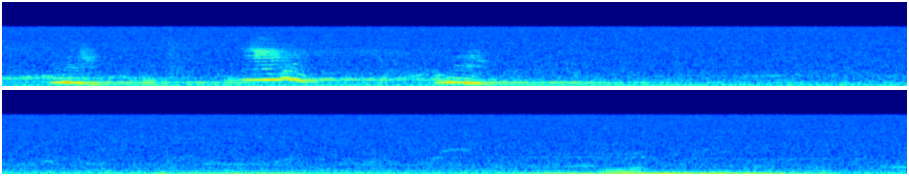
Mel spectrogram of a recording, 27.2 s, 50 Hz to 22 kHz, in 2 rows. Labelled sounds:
3.6	5.1	humpback whale, 1.0 to 2.8 kHz
6.8	7.1	humpback whale, 0.90 to 1.2 kHz
20.2	20.6	humpback whale, 1.2 to 1.4 kHz

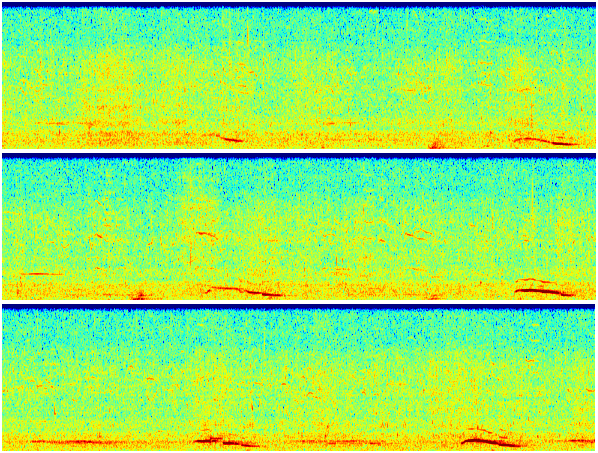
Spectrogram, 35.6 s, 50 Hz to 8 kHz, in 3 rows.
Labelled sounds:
0.4	1.3	Pacific white-sided dolphin, 1.3 to 3.8 kHz
4.1	4.4	humpback whale, 0.78 to 0.97 kHz
8.0	8.3	Pacific white-sided dolphin, 3.1 to 3.3 kHz
9.5	10.6	Pacific white-sided dolphin, 3.0 to 5.9 kHz
12.3	12.8	humpback whale, 1.4 to 1.5 kHz
13.7	14.0	Pacific white-sided dolphin, 3.2 to 3.7 kHz
15.8	16.3	Pacific white-sided dolphin, 3.3 to 3.8 kHz
18.3	18.6	Pacific white-sided dolphin, 3.5 to 3.6 kHz
19.4	20.5	Pacific white-sided dolphin, 1.6 to 4.5 kHz
22.2	23.0	humpback whale, 0.97 to 1.3 kHz
26.6	26.9	Pacific white-sided dolphin, 2.8 to 4.2 kHz
29.8	30.0	Pacific white-sided dolphin, 3.0 to 3.2 kHz
33.3	33.6	humpback whale, 1.0 to 1.4 kHz
34.2	34.5	Pacific white-sided dolphin, 4.8 to 5.2 kHz

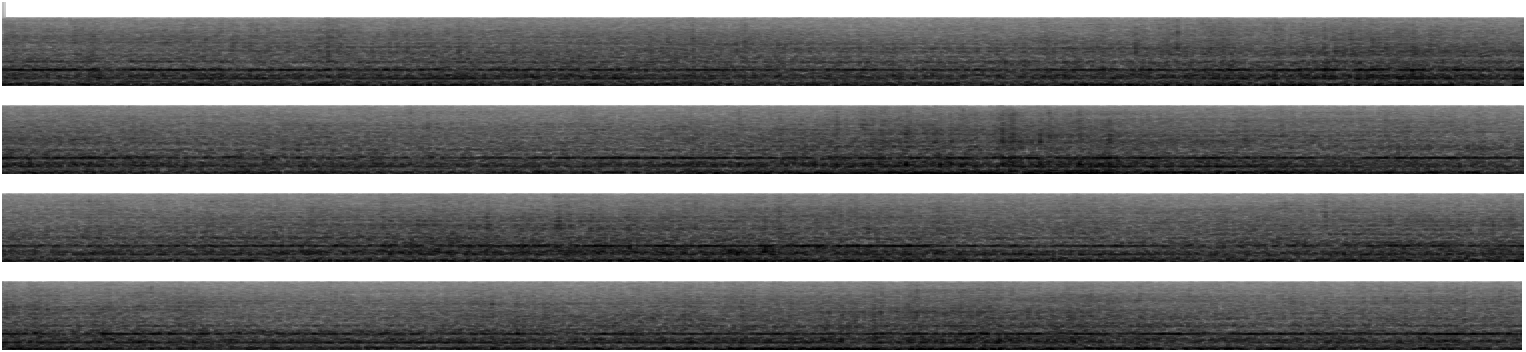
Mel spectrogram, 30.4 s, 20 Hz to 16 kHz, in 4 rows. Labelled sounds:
1.7	2.0	vessel noise, 2.0 to 2.1 kHz
14.0	14.3	vessel noise, 5.6 to 5.8 kHz

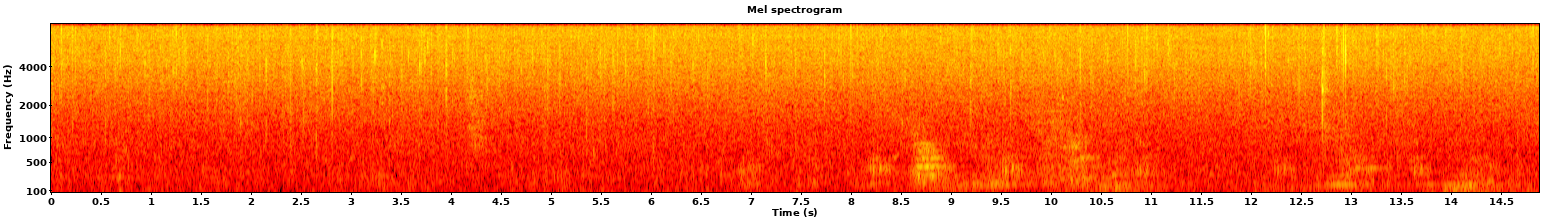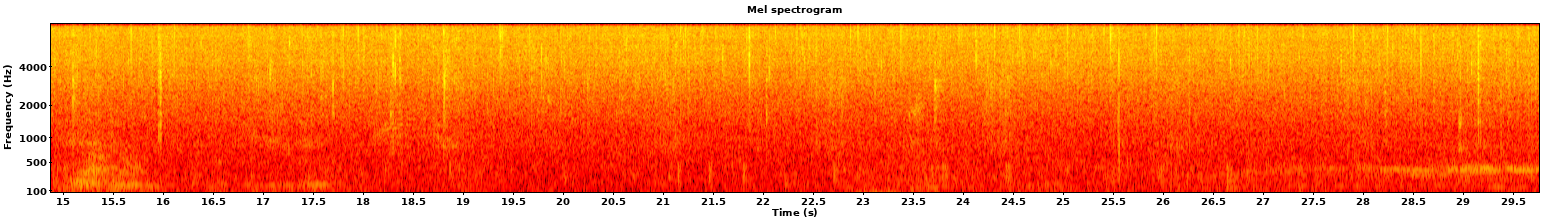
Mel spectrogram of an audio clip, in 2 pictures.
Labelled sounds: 16.9	17.2	humpback whale, 0.91 to 1.2 kHz
18.1	18.4	humpback whale, 1.0 to 1.3 kHz

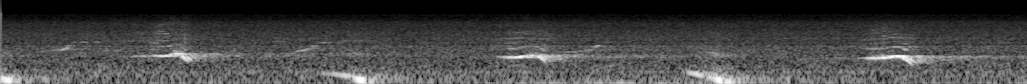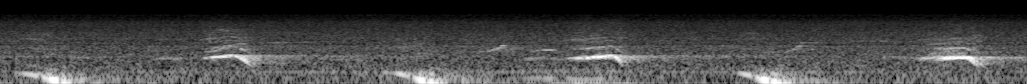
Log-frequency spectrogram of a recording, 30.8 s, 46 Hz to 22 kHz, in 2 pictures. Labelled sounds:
2.3	2.6	humpback whale, 1.8 to 2.0 kHz
13.3	13.6	humpback whale, 1.3 to 1.5 kHz
18.8	19.1	humpback whale, 0.80 to 0.93 kHz
29.3	29.6	humpback whale, 0.80 to 0.93 kHz

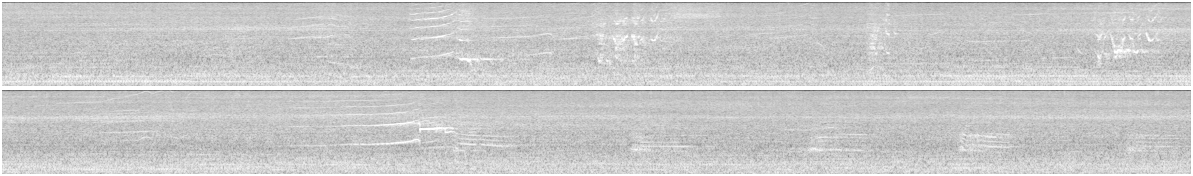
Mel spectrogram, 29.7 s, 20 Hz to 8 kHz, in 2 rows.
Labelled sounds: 3.6	4.5	killer whale, 0.22 to 5.3 kHz
5.1	6.3	killer whale, southern resident, J pod, call S01, 0.30 to 8.0 kHz
6.3	7.4	killer whale, 0.65 to 8.0 kHz
7.4	9.0	killer whale, southern resident, call S10, 0.30 to 8.0 kHz
9.3	10.4	killer whale, 1.1 to 8.0 kHz
10.8	13.6	killer whale, 0.30 to 8.0 kHz
13.7	14.6	killer whale, southern resident, call S10, 0.30 to 8.0 kHz
15.2	17.4	killer whale, 0.88 to 8.0 kHz
18.4	20.5	killer whale, southern resident, J pod, call S01, 0.30 to 8.0 kHz
20.5	21.4	killer whale, 0.67 to 2.2 kHz
22.7	23.8	killer whale, 0.57 to 1.7 kHz
24.7	25.8	killer whale, 0.68 to 2.6 kHz
26.8	27.7	killer whale, 0.57 to 1.9 kHz
28.9	29.7	killer whale, 0.61 to 1.9 kHz

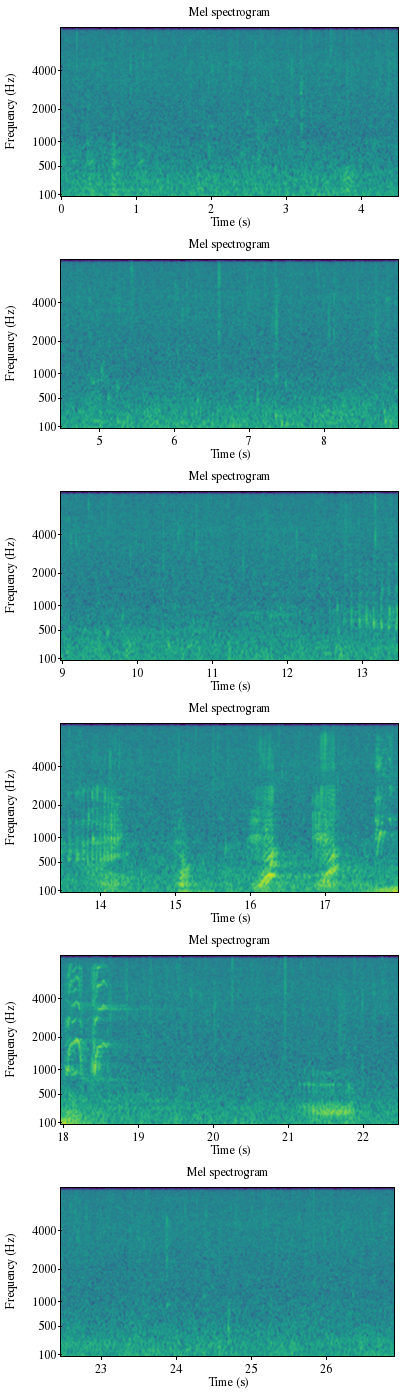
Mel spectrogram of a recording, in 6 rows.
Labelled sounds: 11.4	11.6	humpback whale, 0.78 to 0.88 kHz
13.6	14.0	humpback whale, 2.2 to 2.9 kHz
18.0	18.8	humpback whale, 0.91 to 3.9 kHz

